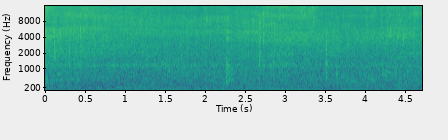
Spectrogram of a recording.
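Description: Half a pound of shiitake mushrooms frying in a pan give a steady, soft sizzle with faint pops and light stirring noises, even and moderately quiet throughout with no voices.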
